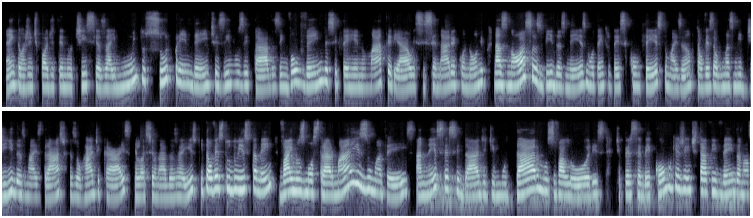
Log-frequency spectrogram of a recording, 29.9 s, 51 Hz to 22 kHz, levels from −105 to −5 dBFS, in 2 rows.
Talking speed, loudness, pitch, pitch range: 125 wpm, -29 LUFS, 180 Hz, 165-210 Hz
